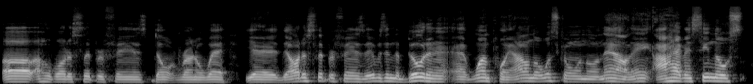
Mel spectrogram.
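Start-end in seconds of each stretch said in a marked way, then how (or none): none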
